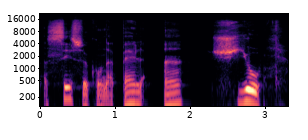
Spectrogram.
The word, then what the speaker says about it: chiot: ce qu'on appelle un chiot on écrit ça ch io t on ne prononce pas le thé finale je veux un chiot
